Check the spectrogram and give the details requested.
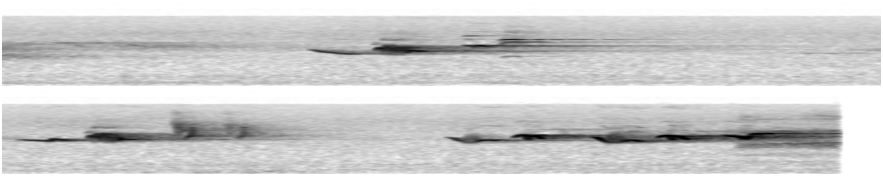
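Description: A songbird singing three short phrases of quick, rising chirps over a faint background hiss. The sound cuts off suddenly near the end.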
